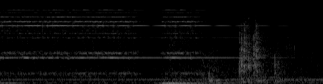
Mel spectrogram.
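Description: A telephone rings in an empty house in a film scene, a faint, steady electronic ring with a couple of soft thumps near the end.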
